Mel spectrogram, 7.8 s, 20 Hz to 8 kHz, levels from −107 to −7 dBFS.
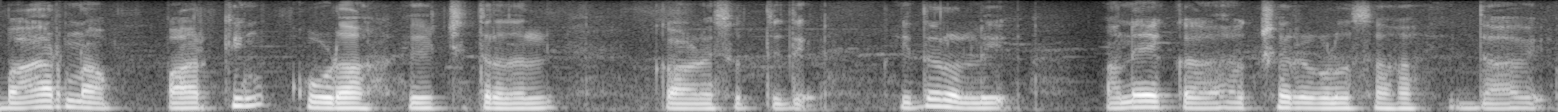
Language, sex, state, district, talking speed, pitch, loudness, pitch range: Kannada, male, Karnataka, Bangalore, 90 wpm, 135 Hz, -20 LUFS, 130-145 Hz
